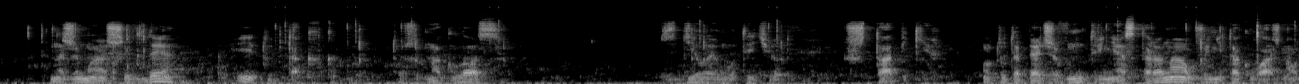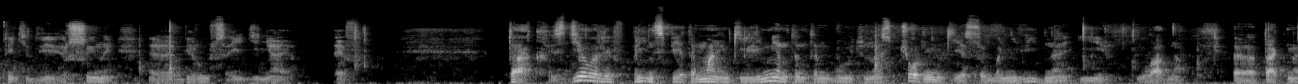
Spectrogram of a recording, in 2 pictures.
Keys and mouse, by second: 0.5 shift+middle click, 1.3 shift+d, 4.0 click, 6.8 ctrl+click, 11.0 ctrl+click, 12.9 shift+right click, 17.2 f, 24.0 shift+middle click.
